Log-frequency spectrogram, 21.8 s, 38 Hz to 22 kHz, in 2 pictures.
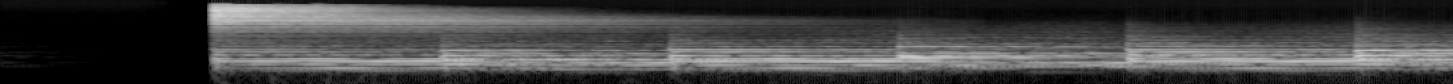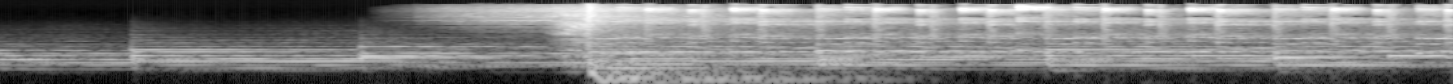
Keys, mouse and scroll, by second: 12.7 click.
